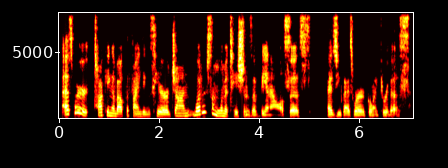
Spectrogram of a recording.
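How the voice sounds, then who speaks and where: A woman's voice: low voice, big pitch swings, normal speed, mellow, no room sound, rough recording. A woman speaking as a podcast host in a formal medical interview.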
